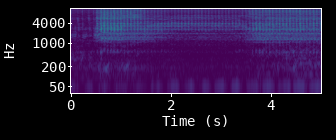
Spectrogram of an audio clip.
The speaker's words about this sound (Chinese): 它就是这个导头在反转震动的声音，它可以帮助我们肌肤运动。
